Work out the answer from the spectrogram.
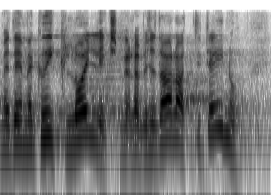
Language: Estonian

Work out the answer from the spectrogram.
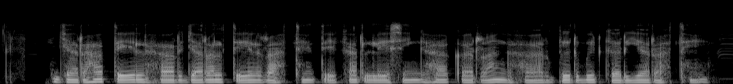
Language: Chhattisgarhi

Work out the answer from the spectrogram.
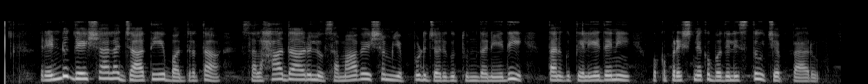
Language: Telugu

